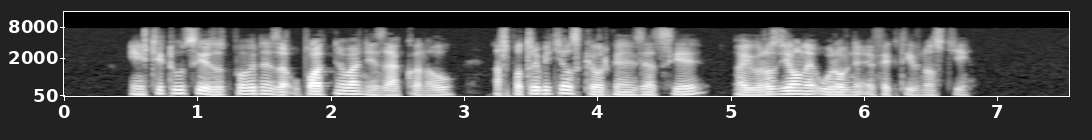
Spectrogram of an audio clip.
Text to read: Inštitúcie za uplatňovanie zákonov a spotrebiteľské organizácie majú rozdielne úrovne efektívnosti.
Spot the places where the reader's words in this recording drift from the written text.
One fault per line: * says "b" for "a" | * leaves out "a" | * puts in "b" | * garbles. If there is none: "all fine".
* puts in "zodpovedné"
